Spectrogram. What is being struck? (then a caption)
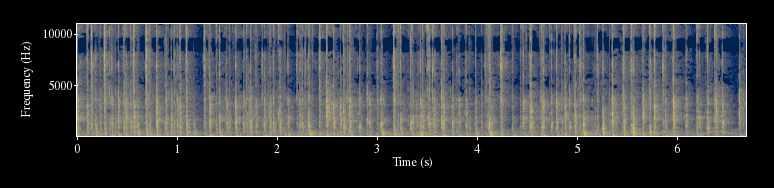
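Mechanical keyboard with plastic keycaps on a metal plate. Fingertips of both hands type continuously and fast on a SteelSeries Apex 7 TKL mechanical keyboard with Red linear switches and plastic keycaps on a metal top plate. The result is a dense, steady stream of short, crisp clacks with bright plastic tops and a light low thud beneath, each dying away almost instantly.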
